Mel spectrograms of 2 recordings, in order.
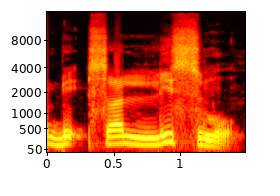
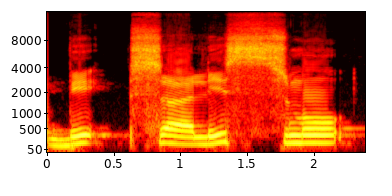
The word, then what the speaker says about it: بئس الاسم: گا بسطتن۔ بئس الاسم، بعض لوگ پڑھتے ہیں بئس الاسم، سین کو لام کے ساتھ ملا جاتے ہیں، تو ایسا نہیں پڑھنا چاہیے، بلکہ بئس الاسم۔ او یعفو، او یعفو۔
